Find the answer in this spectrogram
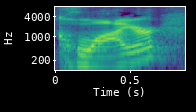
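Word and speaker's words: coir: quality doormat super thick I believe the material here is pronounced choir c-o-i-r and overall these things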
